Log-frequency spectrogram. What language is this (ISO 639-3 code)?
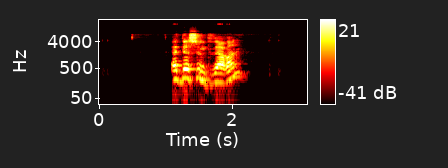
kab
